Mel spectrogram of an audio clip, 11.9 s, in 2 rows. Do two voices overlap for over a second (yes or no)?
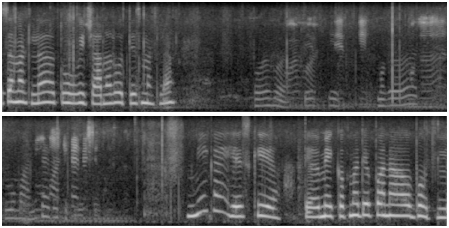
no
